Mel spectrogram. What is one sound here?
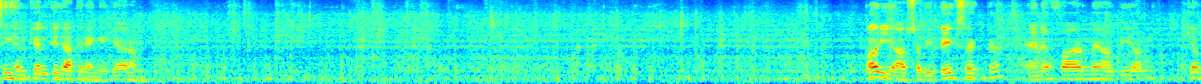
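A train rolls steadily along the tracks.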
